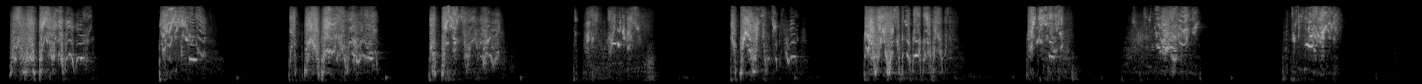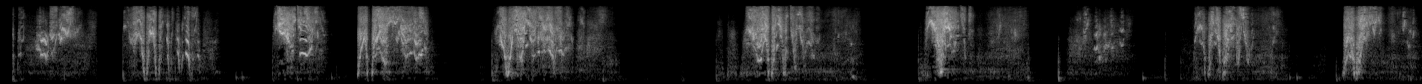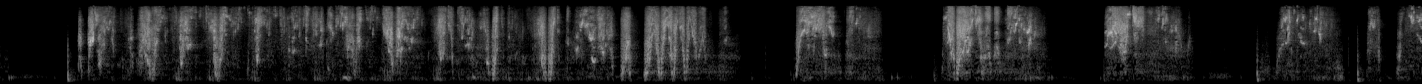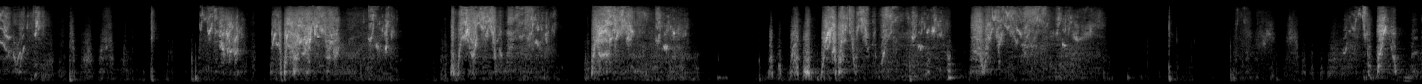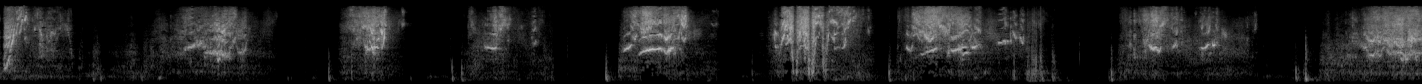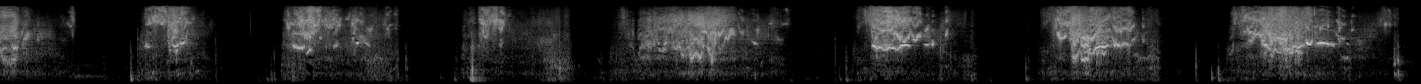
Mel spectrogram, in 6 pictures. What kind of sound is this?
Rubber Skid
Rubbing and sliding a wet shoe on a wet tire to make a rubber squeak/sliding sound. Recorded with a Tascam DR-05.
friction, rubber, shoe, skid, slide, squeak, squeaky, squick, tire, wet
